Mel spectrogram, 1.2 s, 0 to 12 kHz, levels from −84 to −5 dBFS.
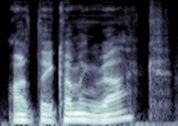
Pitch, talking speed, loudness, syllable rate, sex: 115 Hz, 200 wpm, -13 LUFS, 5.6 syllables/s, male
